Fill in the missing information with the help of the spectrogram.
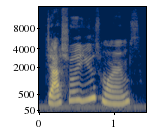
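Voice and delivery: plain reading voice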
